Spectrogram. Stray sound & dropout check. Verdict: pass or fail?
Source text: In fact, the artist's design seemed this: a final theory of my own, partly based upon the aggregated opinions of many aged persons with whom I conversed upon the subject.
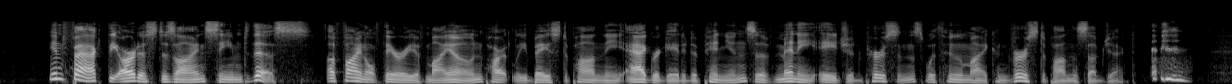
fail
